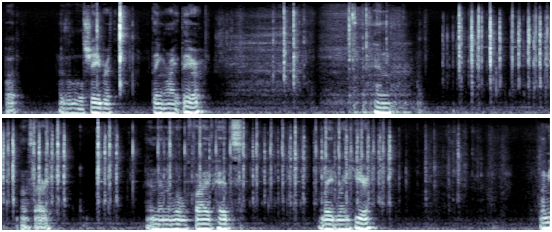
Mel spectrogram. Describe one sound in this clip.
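Plastic parts click and tap as they are handled.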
